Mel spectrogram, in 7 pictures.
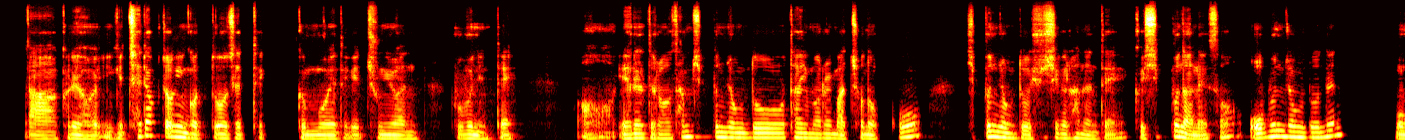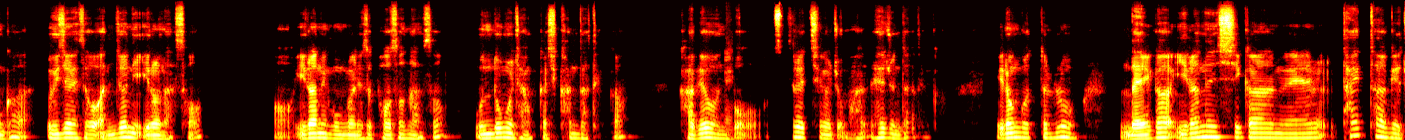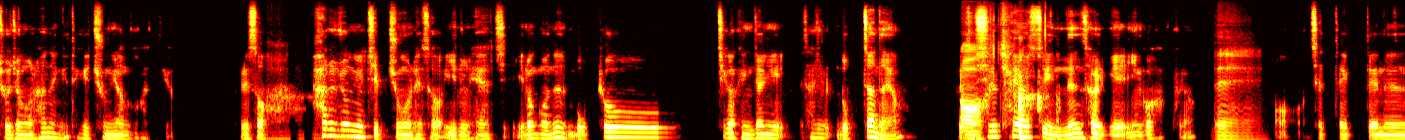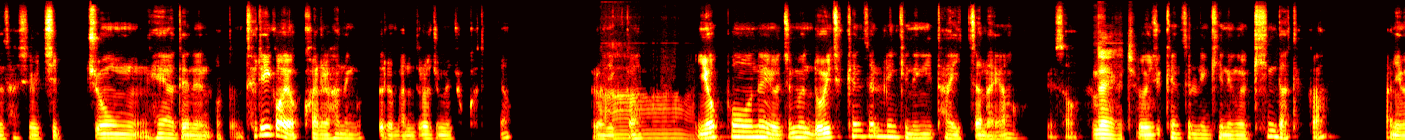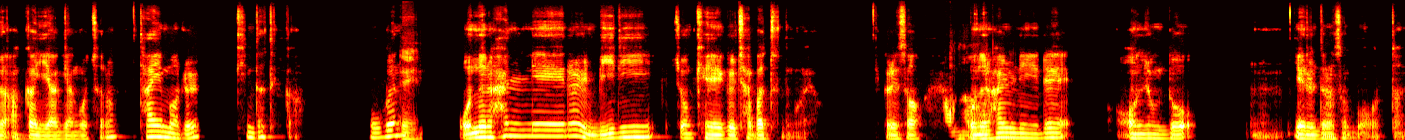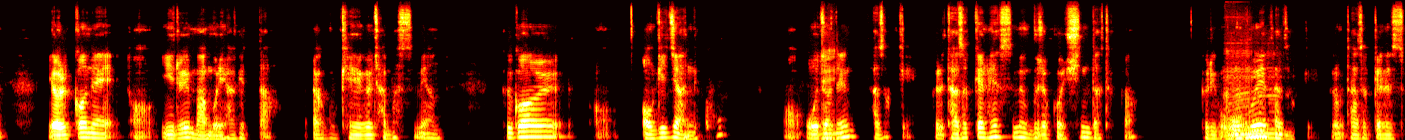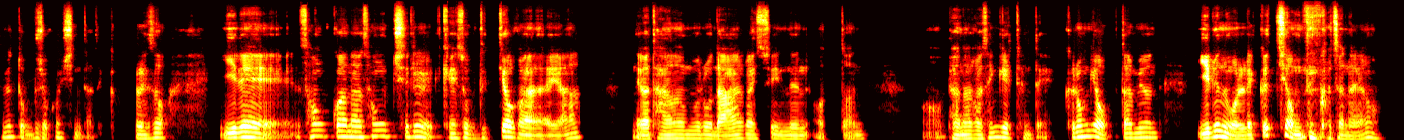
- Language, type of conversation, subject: Korean, advice, 산만함을 줄이고 집중할 수 있는 환경을 어떻게 만들 수 있을까요?
- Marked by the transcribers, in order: laughing while speaking: "그쵸"; tapping; laugh; other background noise; laughing while speaking: "없는 거잖아요"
